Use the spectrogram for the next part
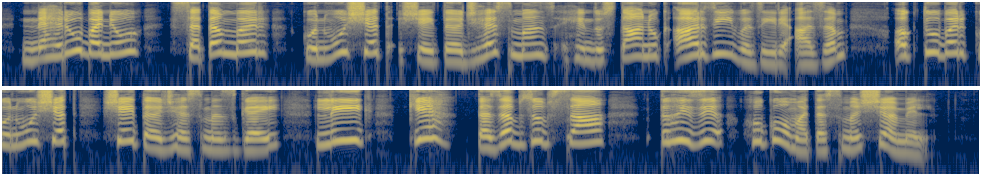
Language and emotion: Kashmiri, neutral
